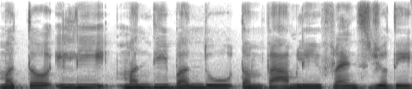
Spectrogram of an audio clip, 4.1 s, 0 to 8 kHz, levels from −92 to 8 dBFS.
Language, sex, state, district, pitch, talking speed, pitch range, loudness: Kannada, female, Karnataka, Bijapur, 190 Hz, 130 wpm, 185-200 Hz, -11 LUFS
